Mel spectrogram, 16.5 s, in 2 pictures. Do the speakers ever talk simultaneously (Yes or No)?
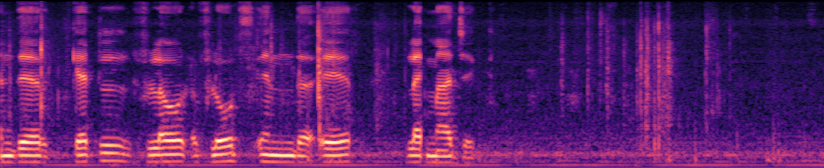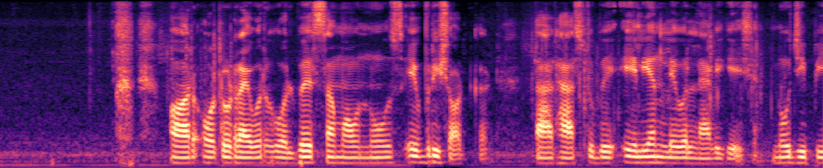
No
